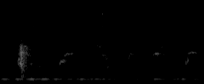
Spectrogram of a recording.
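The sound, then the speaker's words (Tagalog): Faint dog whimpering: a few short, high, quivering whines and yips over a low steady hum. “Pinakain nyo na ba yung aso dyan?”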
